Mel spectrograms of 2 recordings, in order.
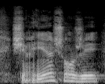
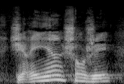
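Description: No difference in how they are said.

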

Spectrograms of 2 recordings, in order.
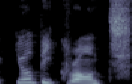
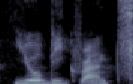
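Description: First: "You'll be grant" with a French accent, the d hardened to t; learner's French-accented "You'll be grant". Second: "You'll be grand" with a French accent, softer, the r uvular; lightly French-accented "You'll be grand". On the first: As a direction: mispronounce "grand" as "grant", French style. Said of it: "I was really struggling with that one". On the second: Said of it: "Can you say it with the French accent?". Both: Shown as a demonstration.

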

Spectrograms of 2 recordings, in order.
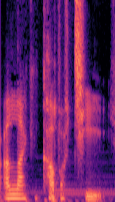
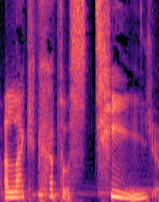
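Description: First: Softer American English accent; relaxed American English, said quietly. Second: Slow, careful British English accent; crisp British English, taking your time. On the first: An American accent demonstrated for the host. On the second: A British accent shown on request to the host. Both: Shown as a demonstration. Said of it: "est-ce que tu peux nous donner un petit exemple".

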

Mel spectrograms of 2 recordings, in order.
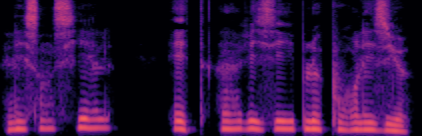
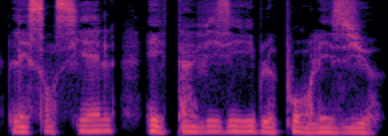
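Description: First: Prince's own voice, stress on "invisible"; child prince echoing the fox; the little prince repeating. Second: Lower, slow fox stressing "est". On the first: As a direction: repeat it to remember, leaning on "invisible". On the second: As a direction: fox voice, lean on "est" slowly. Fox says it, prince repeats. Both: Acted.

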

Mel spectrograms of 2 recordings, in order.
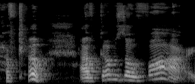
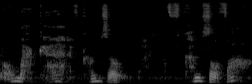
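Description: First: Loud, high, slow amazement; amazed exclamation. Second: Soft, amazed self-quote; hushed awe. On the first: Podcaster laughing at how far he has come, loud amazement. Repeats the quote after laughing. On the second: Podcaster hearing an old episode of himself, hushed awe. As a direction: marvel softly, almost to yourself. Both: Retold or imitated.

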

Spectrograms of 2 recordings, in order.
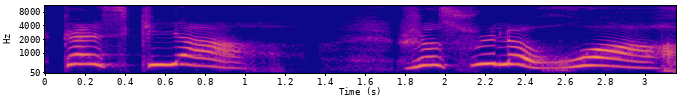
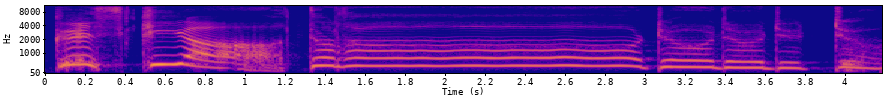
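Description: First: Growled kingly challenge; roaring tyrant king. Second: Roaring tyrant king. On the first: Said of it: "avec un grognement comme ça". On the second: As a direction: boom it out like a bold king. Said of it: "j'aurais fait". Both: Pretend.

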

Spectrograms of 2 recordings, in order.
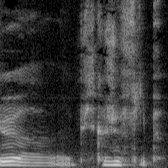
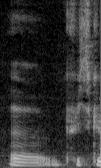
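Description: First: Slow, breathy whisper, barely voiced; whispered confession. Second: Said in the usual way. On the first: Real, not acted. Podcaster admitting her fear to listeners, whispered slowly. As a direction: confide the fear in a slow hush. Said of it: "whispered confession after plain take". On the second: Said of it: "repeats it as a whisper".

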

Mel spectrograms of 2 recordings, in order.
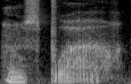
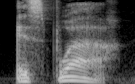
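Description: First: «Espoir» murmured much softer, lower, barely out; choked murmur. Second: Said in the usual way. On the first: A narrator's reading. Fernand tries to offer hope but chokes, soft murmur. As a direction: force «Espoir» out, the word dying in the throat. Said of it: "essaya de murmurer Fernand". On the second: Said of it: "répéta Danglars".

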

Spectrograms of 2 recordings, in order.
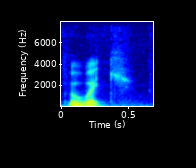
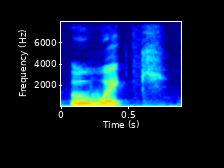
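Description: First: Said in the usual way. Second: English title pronunciation. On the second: Shown as a demonstration. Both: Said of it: "Mon, mon accent".

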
